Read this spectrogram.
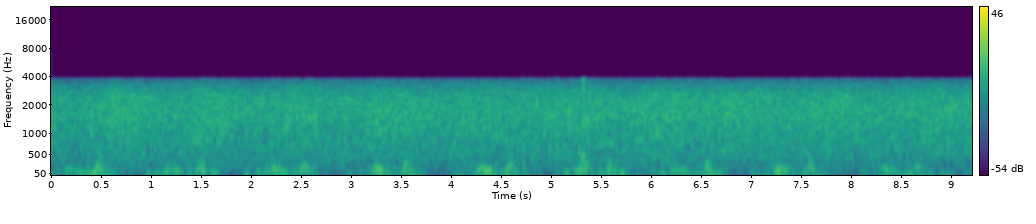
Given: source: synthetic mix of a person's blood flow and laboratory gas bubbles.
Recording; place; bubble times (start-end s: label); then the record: Doppler ultrasound of blood flow; precordium
4.68-4.78 s: bubbles
5.01-5.10 s: bubbles
5.26-5.44 s: bubbles
From the record:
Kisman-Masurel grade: 213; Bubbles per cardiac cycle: several, 3 to 8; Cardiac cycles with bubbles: 1 to 10%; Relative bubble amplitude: loud (0.450 to 0.775); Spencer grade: 1 (occasional bubble signal discernible with the cardiac motion signal, with majority of cardiac periods free of bubbles); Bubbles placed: only in the low amplitude regions of the cardiac cycle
